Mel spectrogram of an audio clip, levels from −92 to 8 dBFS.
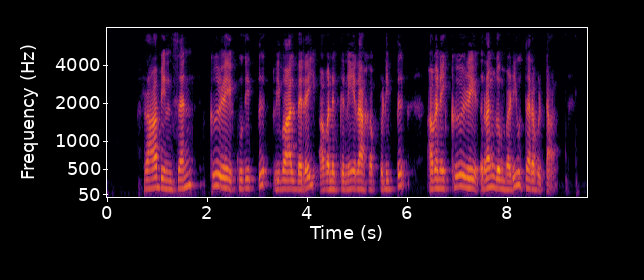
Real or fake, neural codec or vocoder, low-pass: fake; codec, 16 kHz in and 24 kHz out, 2.2 kbps, FireRedTTS-2 codec; 7.2 kHz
